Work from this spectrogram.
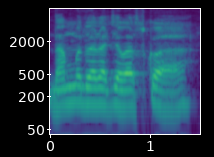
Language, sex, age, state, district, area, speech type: Goan Konkani, male, 60+, Goa, Murmgao, rural, spontaneous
